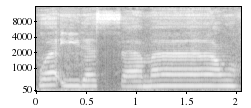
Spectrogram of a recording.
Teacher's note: alif lam bertemu dengan salah satu huruf syamsiyah yaitu shin maka dinamakan dengan alif lam syamsiyah, dan biasanya alif lamnya tidak terbaca. Sedangkan ma-nya sendiri yaitu mad wajib mutasil karena mad tabi'i bertemu dengan hamzah dalam satu kalimat, biasanya 4-5 harokat.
